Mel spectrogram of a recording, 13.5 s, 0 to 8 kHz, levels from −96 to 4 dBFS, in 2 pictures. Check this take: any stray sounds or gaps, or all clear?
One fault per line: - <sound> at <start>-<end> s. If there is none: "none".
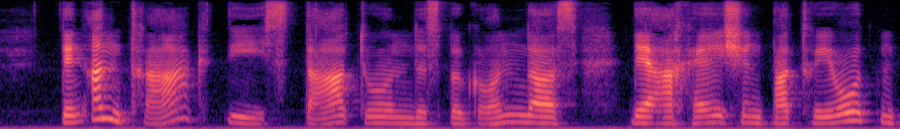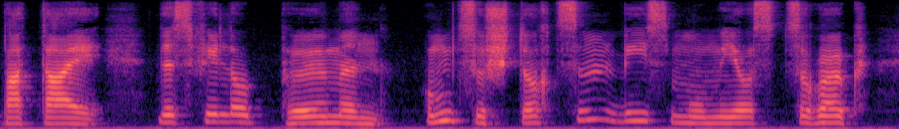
none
